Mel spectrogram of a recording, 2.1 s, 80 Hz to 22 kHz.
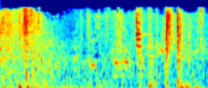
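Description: Burst-fire gunfire in Battlefield 3 sounds as a few quick, fairly faint shot clusters within a busy battle mix, and someone talks over them.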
